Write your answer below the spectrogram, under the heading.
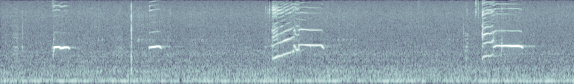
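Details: Coco, a male short-legged Munchkin kitten on his first day of life, gives four thin, high squeaky mews, short ones then longer rising-and-level cries spaced about a second apart, over a quiet indoor hush.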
